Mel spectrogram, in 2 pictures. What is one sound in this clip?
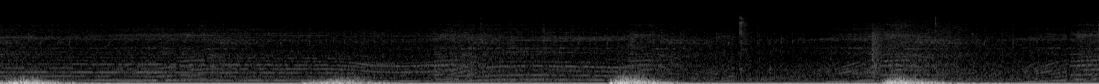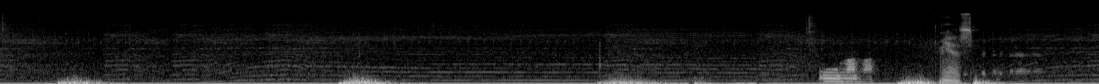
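A chainsaw engine idles steadily.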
